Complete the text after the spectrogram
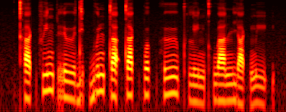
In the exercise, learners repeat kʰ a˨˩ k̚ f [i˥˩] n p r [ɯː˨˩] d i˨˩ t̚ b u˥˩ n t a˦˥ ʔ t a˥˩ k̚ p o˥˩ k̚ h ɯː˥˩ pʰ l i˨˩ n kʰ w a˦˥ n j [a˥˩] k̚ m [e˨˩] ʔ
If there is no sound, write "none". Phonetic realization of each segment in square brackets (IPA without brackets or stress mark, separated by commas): i˥˩, ɯː˨˩, a˨˩, i˨˩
